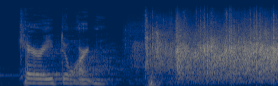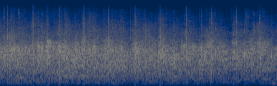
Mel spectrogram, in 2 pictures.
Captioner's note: applause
